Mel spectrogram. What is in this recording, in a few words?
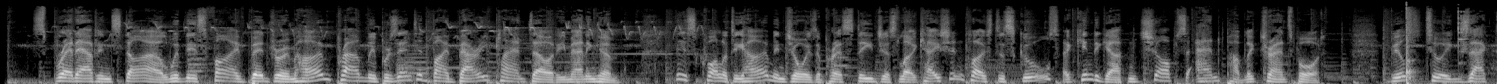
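Australian English, male, voice over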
